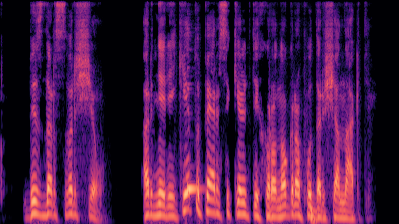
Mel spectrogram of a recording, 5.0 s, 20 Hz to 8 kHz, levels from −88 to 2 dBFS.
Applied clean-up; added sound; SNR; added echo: none; Cowbell; 6 dB; none.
